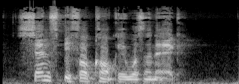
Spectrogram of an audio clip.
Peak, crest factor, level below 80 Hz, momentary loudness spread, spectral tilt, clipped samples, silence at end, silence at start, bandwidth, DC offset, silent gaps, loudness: 0 dBFS; 14 dB; -38 dBFS; 5 LU; -2.5 dB/octave; under 0.1%; 0 s; 0.15 s; over 20 kHz; under 0.1%; none; -10 LUFS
